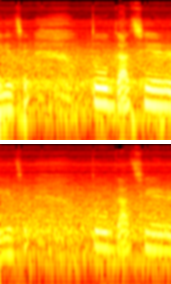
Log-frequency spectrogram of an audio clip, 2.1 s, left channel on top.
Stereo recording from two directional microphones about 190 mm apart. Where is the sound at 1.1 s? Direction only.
30° left (ahead or behind).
